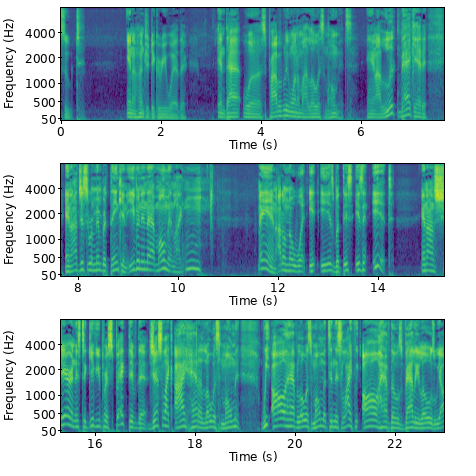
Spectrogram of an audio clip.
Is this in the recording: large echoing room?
no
